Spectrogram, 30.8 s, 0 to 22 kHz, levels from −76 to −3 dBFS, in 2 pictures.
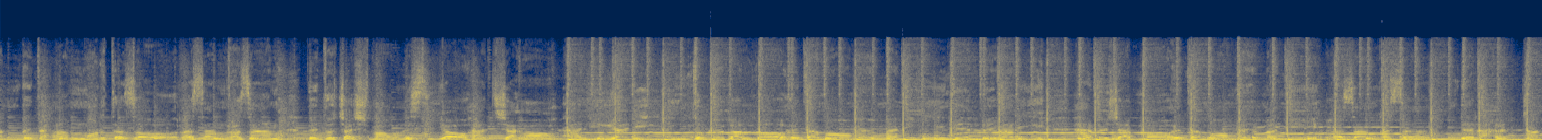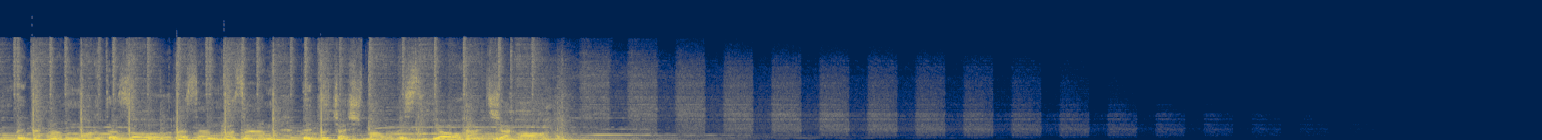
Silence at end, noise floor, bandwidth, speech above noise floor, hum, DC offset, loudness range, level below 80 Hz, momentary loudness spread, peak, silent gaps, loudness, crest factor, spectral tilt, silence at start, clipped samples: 7.95 s; -85 dBFS; 17 kHz; 74 dB; none; under 0.1%; 3 LU; -18 dBFS; 3 LU; 0 dBFS; none; -12 LUFS; 12 dB; -5 dB/octave; 0 s; under 0.1%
